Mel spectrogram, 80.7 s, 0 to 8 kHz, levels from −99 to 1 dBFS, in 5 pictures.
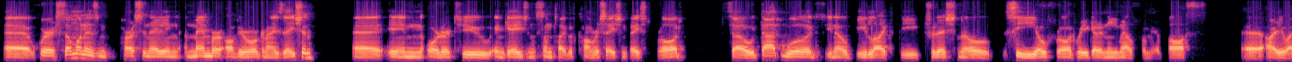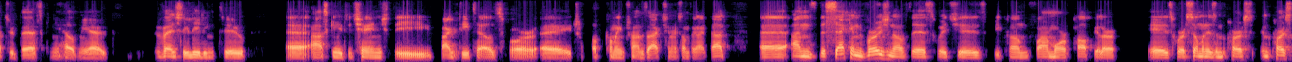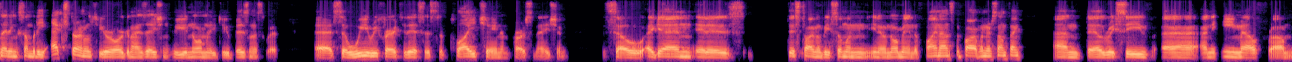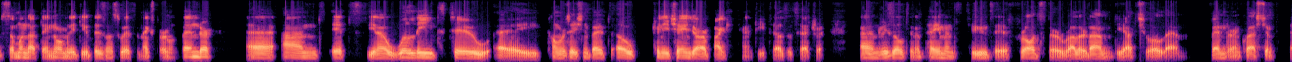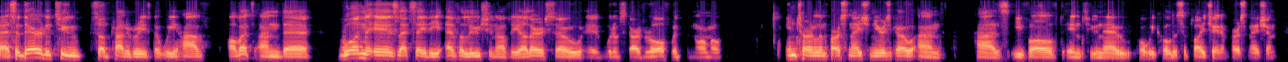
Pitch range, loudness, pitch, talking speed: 85-115 Hz, -19 LUFS, 95 Hz, 170 wpm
